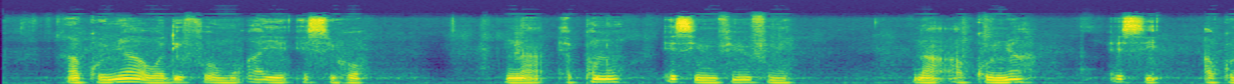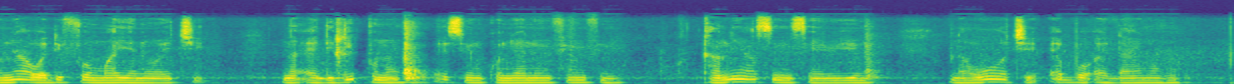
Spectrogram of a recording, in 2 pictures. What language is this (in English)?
Akan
